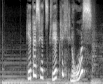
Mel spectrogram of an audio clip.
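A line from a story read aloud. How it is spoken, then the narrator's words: Squeaky piping voice. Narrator (German): piepste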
